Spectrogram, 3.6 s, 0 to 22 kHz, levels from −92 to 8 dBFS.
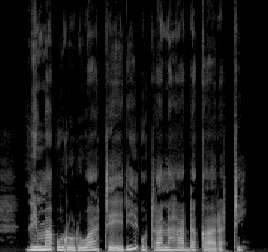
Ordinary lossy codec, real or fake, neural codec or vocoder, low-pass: none; real; none; none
